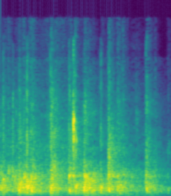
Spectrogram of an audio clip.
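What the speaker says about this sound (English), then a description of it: "Yeah, you can clap." Brief audience applause from an event audience, a soft, moderately distant patter of many hands lasting under two seconds.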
